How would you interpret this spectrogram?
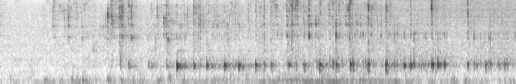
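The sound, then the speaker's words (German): Beer pours steadily into a glass, a gurgling stream with quick bubbly crackles and small pops running under it for a few seconds, no voices. The beer is golden and slightly cloudy, with a fine fizz. “Es ist golden, es sprudelt ganz schön fein.”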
